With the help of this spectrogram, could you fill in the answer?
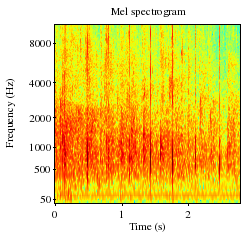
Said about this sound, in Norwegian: Ska vi en applaus för Jesus?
